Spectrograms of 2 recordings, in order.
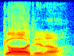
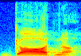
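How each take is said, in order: First: Every syllable of the word is pronounced. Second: One syllable of the word is dropped. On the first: The speaker calls it wrong. "not gardener" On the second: The speaker calls it right. "We say gardener"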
